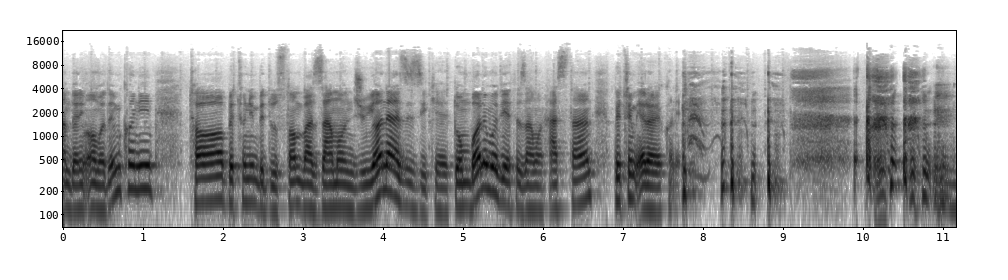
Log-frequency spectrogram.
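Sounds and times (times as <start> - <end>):
speech: 0.0 - 8.9, 10.3 - 11.1
person coughing harshly: 7.8 - 9.2, 9.8 - 11.1
raspy sustained throat-clearing: 8.3 - 9.1, 9.9 - 11.1.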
